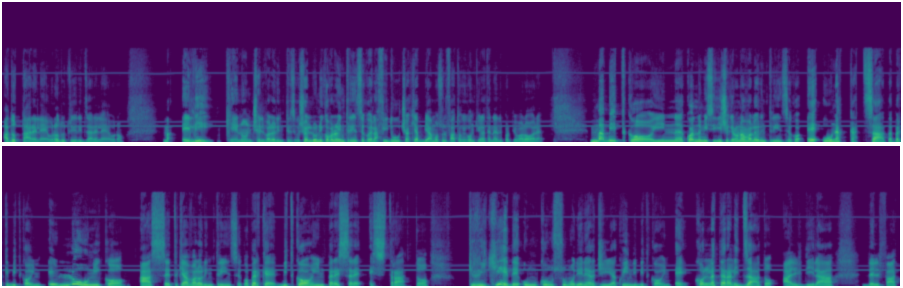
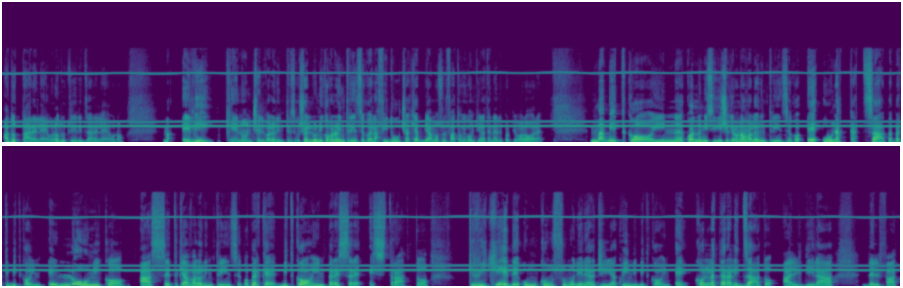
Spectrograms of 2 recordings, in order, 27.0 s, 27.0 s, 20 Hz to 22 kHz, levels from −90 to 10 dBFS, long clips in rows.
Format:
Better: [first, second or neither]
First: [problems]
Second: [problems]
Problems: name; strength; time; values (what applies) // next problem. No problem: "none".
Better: first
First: high-pitched whine; faint; throughout; 2.5 kHz, 30 dB below the speech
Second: high-pitched whine; loud; throughout; 2.5 kHz, 6 dB below the speech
